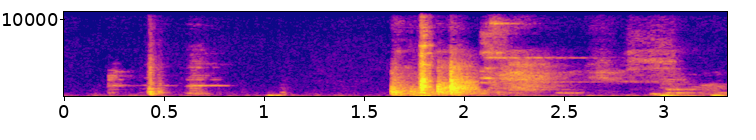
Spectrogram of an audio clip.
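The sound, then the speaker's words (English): A few light clinks of glass, then rum is poured into a glass in a short, splashy stream that brightens as it fills, ending with a soft knock. “You kind of get this going, and I'm going to pour myself some rum real quick.”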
